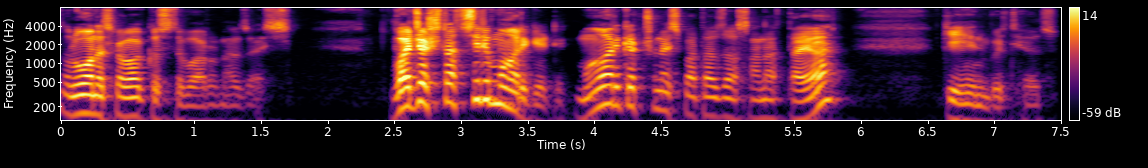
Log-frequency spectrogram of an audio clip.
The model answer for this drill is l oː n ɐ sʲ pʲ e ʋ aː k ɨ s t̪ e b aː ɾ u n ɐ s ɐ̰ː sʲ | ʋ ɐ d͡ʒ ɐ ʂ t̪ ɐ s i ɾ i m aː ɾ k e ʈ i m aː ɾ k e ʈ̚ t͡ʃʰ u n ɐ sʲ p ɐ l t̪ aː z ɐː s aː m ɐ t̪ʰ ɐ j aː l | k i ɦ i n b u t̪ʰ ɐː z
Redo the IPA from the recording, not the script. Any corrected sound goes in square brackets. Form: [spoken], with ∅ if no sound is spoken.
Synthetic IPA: l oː n ɐ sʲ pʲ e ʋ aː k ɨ s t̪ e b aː ɾ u n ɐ [z] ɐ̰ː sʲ | ʋ ɐ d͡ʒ ɐ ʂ t̪ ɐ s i ɾ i m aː ɾ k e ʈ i m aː ɾ k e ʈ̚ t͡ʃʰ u n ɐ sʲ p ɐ [∅] t̪ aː z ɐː s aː [n] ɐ [t̪] ɐ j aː [ɾ] | k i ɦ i n b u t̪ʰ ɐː z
